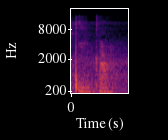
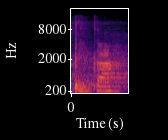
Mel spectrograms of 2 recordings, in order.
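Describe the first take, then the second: First: The pitch stays low on both syllables. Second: The pitch stays mid on both syllables. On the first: "that's Dodo" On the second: "that's Rere"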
